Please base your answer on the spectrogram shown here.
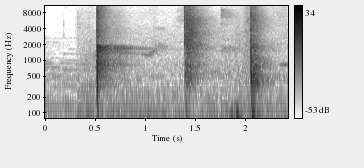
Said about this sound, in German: Ich habe auf eins geklatscht.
